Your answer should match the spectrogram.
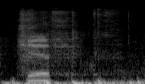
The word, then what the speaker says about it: Gef: It's spelled G-E-F. Oh, G-E-F. G-E-F. Jeff.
